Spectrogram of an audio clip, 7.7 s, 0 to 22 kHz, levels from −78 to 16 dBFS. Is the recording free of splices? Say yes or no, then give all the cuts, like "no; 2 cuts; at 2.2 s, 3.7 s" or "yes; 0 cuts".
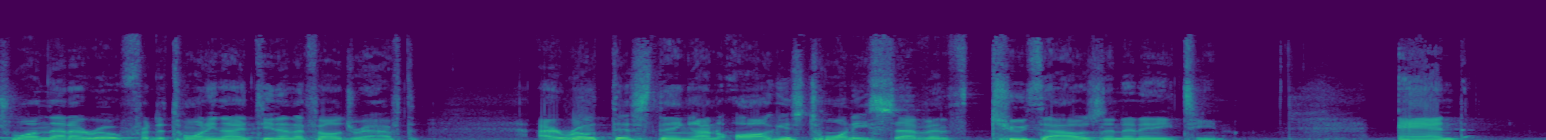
yes; 0 cuts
